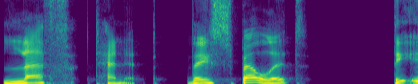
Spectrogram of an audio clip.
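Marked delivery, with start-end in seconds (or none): 0.0-1.0 "Lieutenant" slowly, as lef-TEN-ant; British lef-TEN-ant. Retold or imitated. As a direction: put a clear F in "Lieutenant": lef-tenant. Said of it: "In the U K, they say".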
